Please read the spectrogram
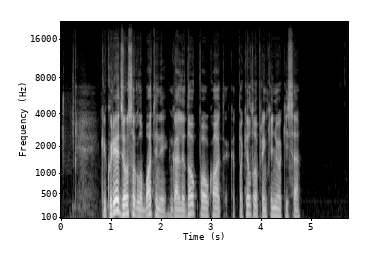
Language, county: Lithuanian, Alytus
